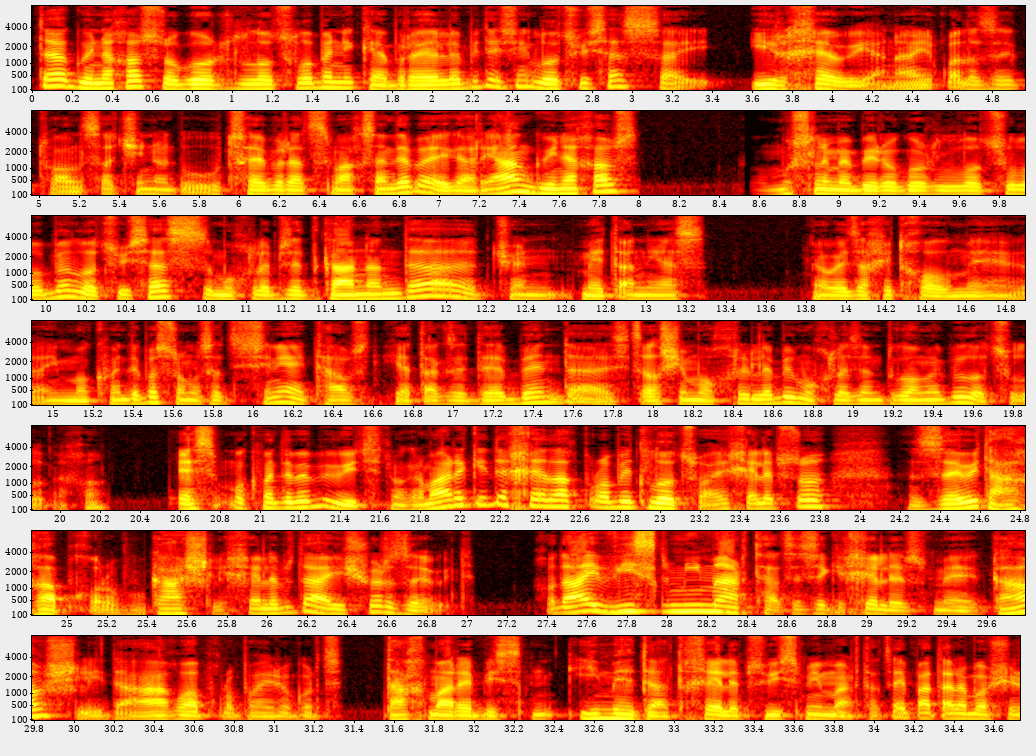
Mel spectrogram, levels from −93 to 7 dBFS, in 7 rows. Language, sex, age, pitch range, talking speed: Ukrainian, male, 30-49, 105-145 Hz, 90 wpm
